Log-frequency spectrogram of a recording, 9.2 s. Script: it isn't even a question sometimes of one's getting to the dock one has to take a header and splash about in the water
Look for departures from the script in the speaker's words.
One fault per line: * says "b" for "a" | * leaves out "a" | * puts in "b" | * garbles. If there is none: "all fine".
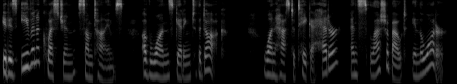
* says "is" for "isn't"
